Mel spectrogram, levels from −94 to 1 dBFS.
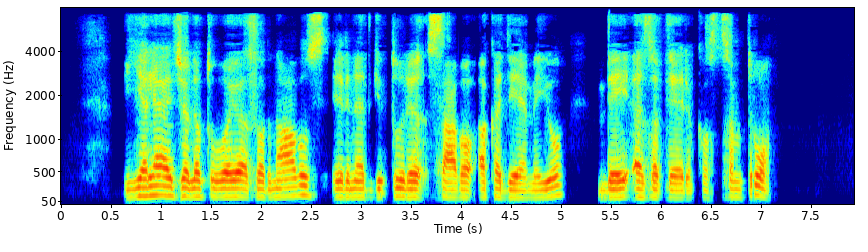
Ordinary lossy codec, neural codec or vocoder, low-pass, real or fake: AAC, 32 kbps; codec, 16 kHz, 1.1 kbps, Voila-Tokenizer; 7.2 kHz; fake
